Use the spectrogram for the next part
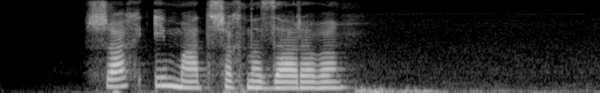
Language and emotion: Russian, neutral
